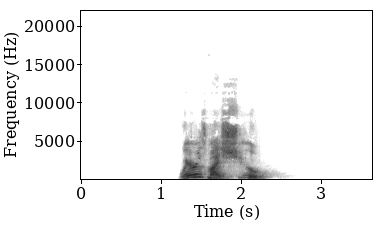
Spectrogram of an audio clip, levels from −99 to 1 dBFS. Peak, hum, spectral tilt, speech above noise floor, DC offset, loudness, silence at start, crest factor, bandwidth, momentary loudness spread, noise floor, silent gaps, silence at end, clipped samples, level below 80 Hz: -6 dBFS; none; -2.5 dB/octave; over 68 dB; under 0.1%; -23 LUFS; 1.25 s; 22 dB; 10 kHz; 8 LU; under -90 dBFS; none; 1.35 s; under 0.1%; -78 dBFS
